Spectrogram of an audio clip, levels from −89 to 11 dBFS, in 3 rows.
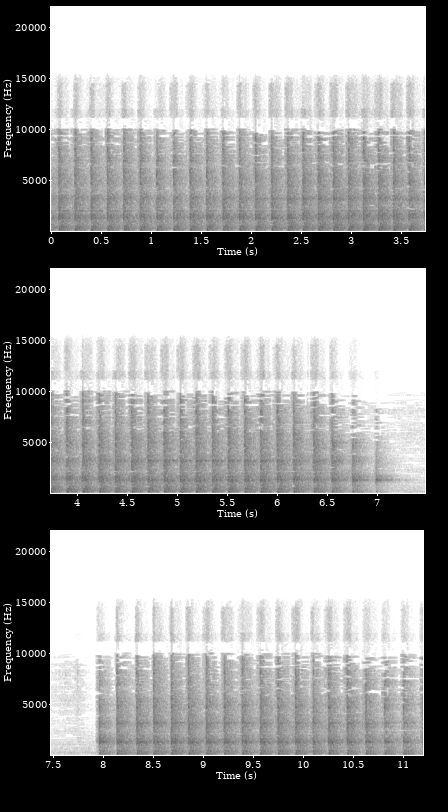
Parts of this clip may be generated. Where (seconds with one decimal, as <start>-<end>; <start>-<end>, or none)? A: none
